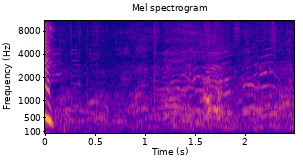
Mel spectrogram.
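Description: Several people chattering at once, no clear words standing out. At the very start a loud held tone slides down in pitch and cuts off.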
